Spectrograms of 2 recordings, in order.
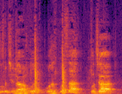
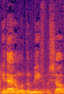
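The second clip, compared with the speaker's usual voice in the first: plain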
